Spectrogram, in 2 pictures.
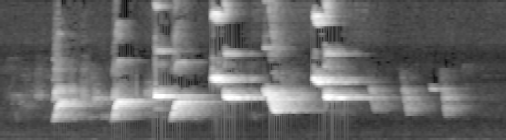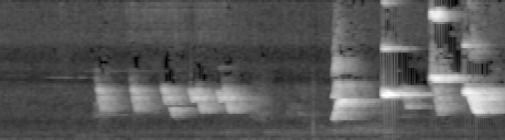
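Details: Caged Mineirinho canário-da-terra, bred from a Cobrap vice-champion father and a CMA mother, resuming his singing after moult problems: quick phrases of rapid, descending, chirpy notes, a pause, then the song starts again.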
